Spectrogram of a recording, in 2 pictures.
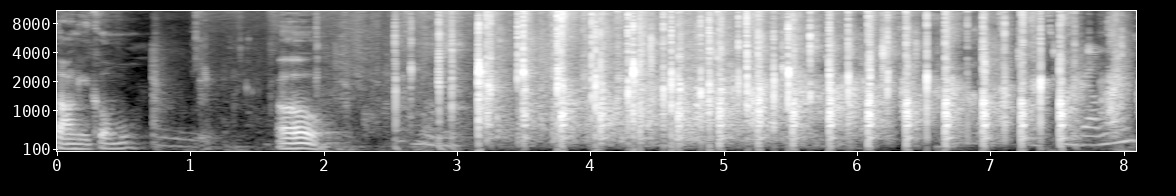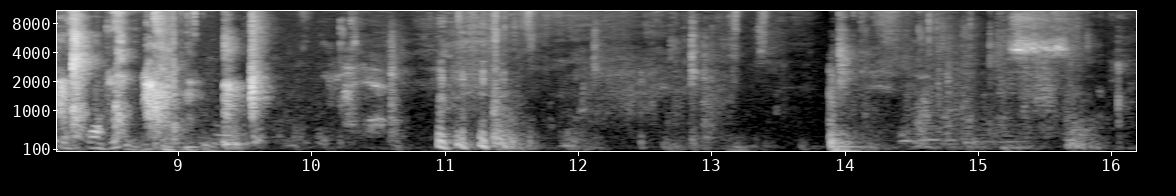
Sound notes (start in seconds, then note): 11.4 applause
